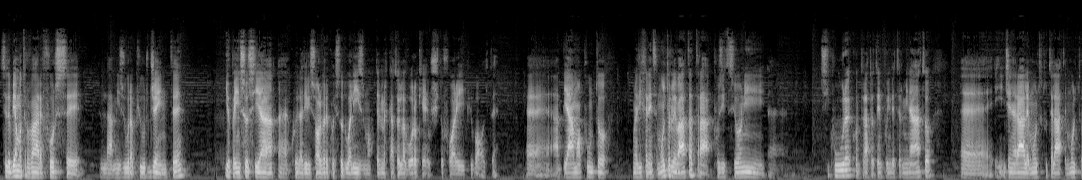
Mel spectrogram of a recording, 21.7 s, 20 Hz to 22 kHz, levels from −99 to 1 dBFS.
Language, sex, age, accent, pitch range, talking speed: Italian, male, 20-39, native, 90-105 Hz, 135 wpm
